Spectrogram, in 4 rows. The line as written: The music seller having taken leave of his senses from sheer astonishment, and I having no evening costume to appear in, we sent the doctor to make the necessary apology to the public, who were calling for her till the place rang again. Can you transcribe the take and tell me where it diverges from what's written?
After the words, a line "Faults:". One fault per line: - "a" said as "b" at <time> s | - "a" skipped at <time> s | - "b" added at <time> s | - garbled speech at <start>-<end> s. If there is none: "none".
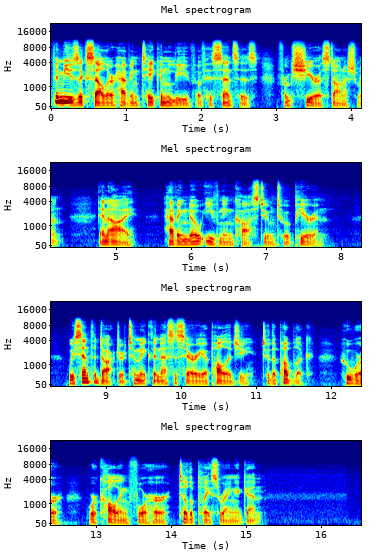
The music seller having taken leave of his senses from sheer astonishment, and I having no evening costume to appear in, we sent the doctor to make the necessary apology to the public, who were were calling for her till the place rang again.
Faults:
- "were" added at 12.9 s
